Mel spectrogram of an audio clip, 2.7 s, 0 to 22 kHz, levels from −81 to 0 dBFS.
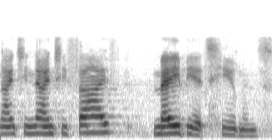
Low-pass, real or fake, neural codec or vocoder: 7.2 kHz; real; none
